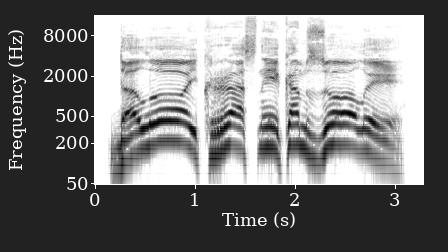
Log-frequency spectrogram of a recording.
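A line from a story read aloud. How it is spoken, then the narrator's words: Yell. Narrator (Russian): заорал тот же голос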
